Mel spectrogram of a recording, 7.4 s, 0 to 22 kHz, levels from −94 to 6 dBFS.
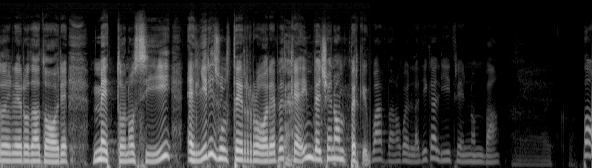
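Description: A speech clip. From 4.63 s, just after "eh invece non perché", the sound collapses by about 27 dB and stays faint to the end. This is likely one channel inverted. Reversed polarity makes the shared centre content cancel when the two channels are summed to mono.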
